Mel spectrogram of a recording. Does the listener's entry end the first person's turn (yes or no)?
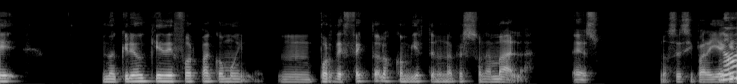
yes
